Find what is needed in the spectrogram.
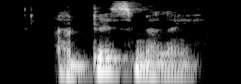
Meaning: Very; incredibly; profoundly; to an extreme degree; dreadfully
- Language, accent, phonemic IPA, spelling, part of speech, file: English, Southern England, /əˈbɪz.ml̩.i/, abysmally, adverb, LL-Q1860 (eng)-abysmally.wav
